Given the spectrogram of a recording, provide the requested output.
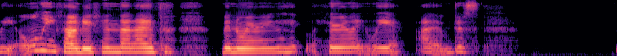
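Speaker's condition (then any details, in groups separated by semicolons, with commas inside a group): Cerebral palsy, spastic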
